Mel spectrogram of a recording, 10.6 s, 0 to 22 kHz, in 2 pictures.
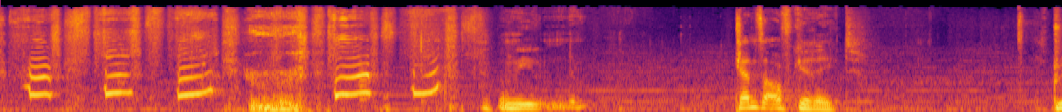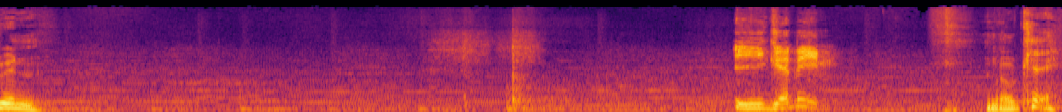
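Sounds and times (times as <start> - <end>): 
voice imitating an animal whimper: 0.0 - 2.9
speech: 2.5 - 3.1, 3.7 - 4.4, 5.3 - 5.6, 9.0 - 9.6, 10.2 - 10.6.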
